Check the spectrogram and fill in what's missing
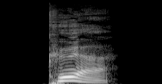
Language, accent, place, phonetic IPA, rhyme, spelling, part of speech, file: German, Germany, Berlin, [køːɐ̯], -øːɐ̯, kör, verb, De-kör.ogg
- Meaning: 1. singular imperative of kören 2. first-person singular present of kören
